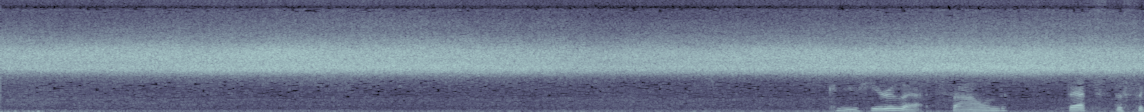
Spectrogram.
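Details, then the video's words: Cicadas: a continuous high, shrill buzz held steady throughout, joined near the end by a man's voice speaking. "Sounds of the Cicadas"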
